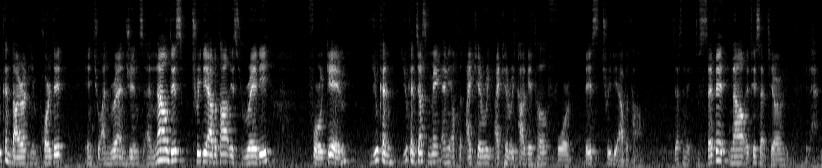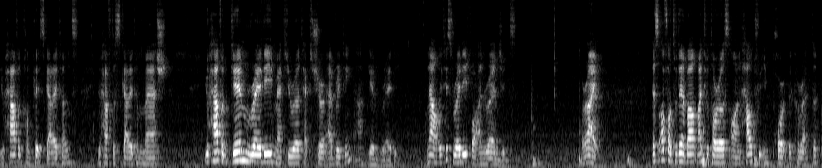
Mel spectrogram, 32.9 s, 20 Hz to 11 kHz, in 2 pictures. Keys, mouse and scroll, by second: 1.2 alt+click, 2.5 scroll down 3, 3.2 alt+middle click, 4.5 alt+click, 5.3-5.6 scroll up 5, 5.8-6.4 scroll down 4, 6.3-8.3 middle drag, 13.6-14.6 drag, 15.9 click, 16.1 click, 19.1 click, 19.2 click, 20.5 click, 21.6 click, 21.7 click, 24.8-28.3 drag, 29.7 click, 30.8 scroll up 2, 31.0-31.3 scroll down 4, 32.6-32.8 middle drag.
